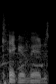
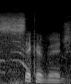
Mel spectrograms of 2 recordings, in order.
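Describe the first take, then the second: First: The name starts with a k sound. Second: The name starts with an s sound. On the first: The speaker calls it wrong. "I've been mispronouncing her name" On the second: The speaker calls it right. "It is Sikovic"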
